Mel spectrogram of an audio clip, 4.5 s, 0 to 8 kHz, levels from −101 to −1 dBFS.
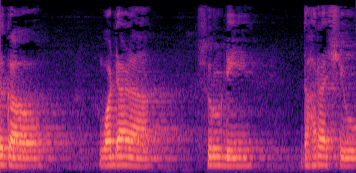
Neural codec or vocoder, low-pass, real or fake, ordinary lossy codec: none; 7.2 kHz; real; MP3, 32 kbps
